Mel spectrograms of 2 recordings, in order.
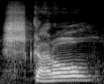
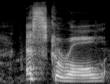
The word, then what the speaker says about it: escarole: will be how to cook scotle and beans or pronounced in English escarole and beans First Step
